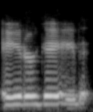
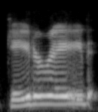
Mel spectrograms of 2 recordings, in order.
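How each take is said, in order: First: The word begins with a vowel sound. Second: The word begins with a G sound. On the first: This is how a small child said it. The speaker calls it wrong. "she just now figured out that Adergade" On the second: This is the usual adult way to say it. The speaker calls it right. "was actually pronounced Gatorade"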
